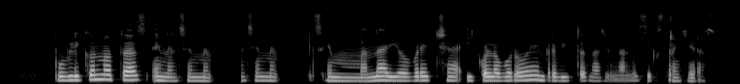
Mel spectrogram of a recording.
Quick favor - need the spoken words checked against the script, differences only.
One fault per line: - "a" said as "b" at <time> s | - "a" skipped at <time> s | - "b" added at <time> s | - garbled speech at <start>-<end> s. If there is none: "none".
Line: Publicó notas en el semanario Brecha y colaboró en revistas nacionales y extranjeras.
- "el" added at 2.4 s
